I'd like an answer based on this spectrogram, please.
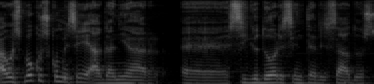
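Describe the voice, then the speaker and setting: At a fairly slow pace, a man with a medium pitch speaks in a dark, mellow tone. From Egypt. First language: Arabic (speaking Portuguese). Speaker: travel agency owner. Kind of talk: podcast interview. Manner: halting.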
